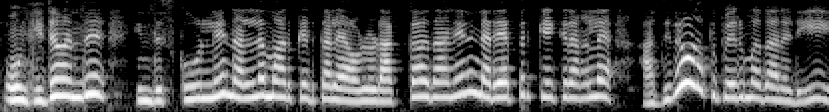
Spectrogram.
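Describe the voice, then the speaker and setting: A woman's voice: very high voice, lively intonation, quick pace, no echo, clean studio sound, voice pushed up. A woman voicing a caring, talkative village schoolgirl, coaxing and reassuring her friend. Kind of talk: cartoon voice acting.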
